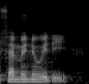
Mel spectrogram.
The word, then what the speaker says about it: Feminuity: And to that, so like that kind of brings us to your company, Femenuity. Am I saying that right? – Yeah, you got it.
